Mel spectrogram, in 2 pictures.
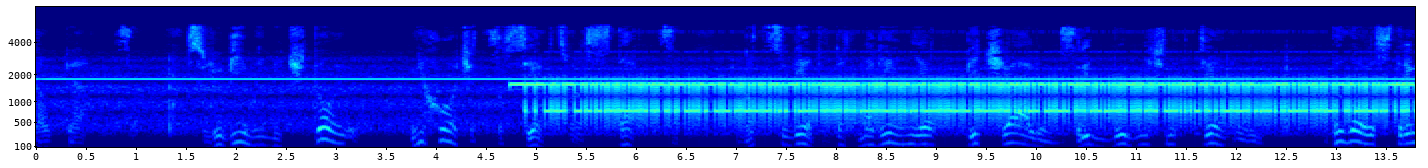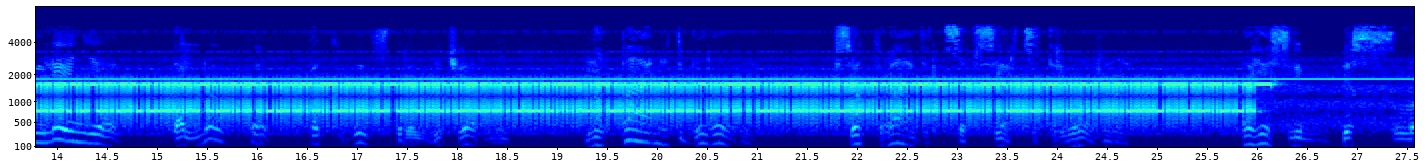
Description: RTTY (75 baud, 850 Hz shift), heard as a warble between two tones, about 1180 Hz centre, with static crashes and a steady whistle near 1810 Hz. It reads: TZZSS RCXGX GVNOR NHWVA CFYFU FNJUC RSNOS RGWAM EMFUZ RKYRV PQOBC GILKA CDEVG EIVKX AYMAV WNGOE DPSVZ PCXGT CGUPK WDUEV JHDZC FNIGC HZQQS XELLH PHLLM CKXXE WKDJA ERLPO GOKIK OSPXB DABKL GCNDW DDTFJ PAITS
